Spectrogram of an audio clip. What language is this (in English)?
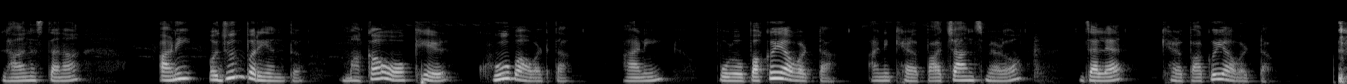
Konkani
